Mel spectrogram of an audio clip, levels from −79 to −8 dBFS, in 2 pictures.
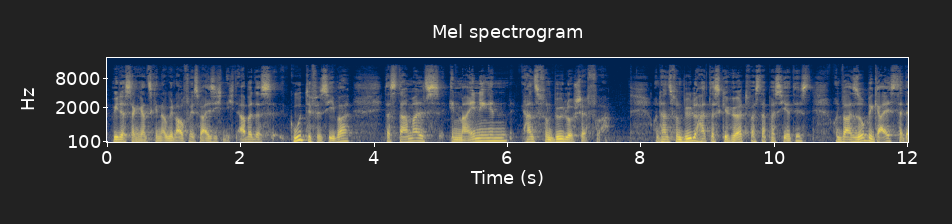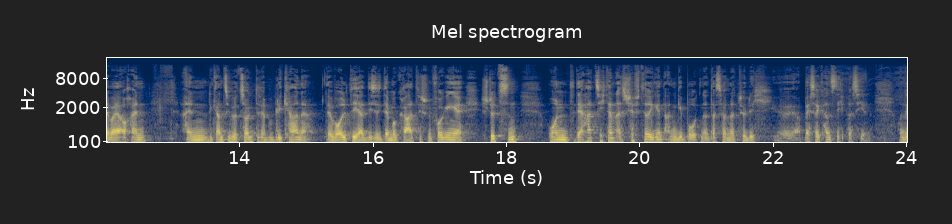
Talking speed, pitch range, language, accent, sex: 185 wpm, 100-115 Hz, German, German, male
